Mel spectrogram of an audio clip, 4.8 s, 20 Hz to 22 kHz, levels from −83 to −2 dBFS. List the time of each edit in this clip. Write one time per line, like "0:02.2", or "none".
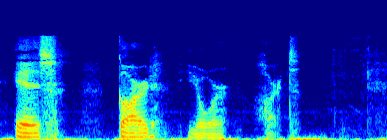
none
